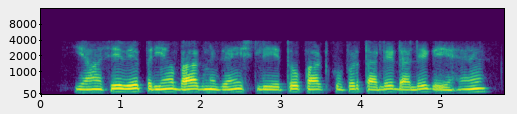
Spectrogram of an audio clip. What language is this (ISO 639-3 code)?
hin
